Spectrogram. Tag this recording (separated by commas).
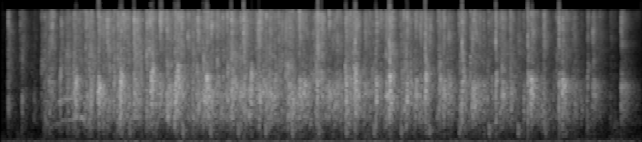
Applause, Hands, Human group actions, Cheering, Clapping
